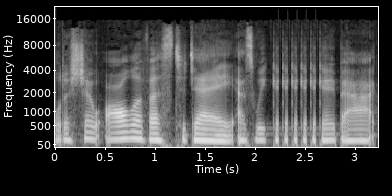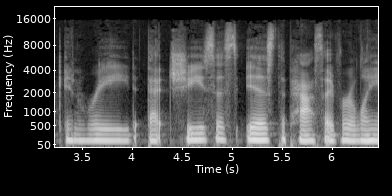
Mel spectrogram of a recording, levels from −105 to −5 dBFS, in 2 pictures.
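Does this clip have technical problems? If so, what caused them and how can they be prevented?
Yes. There is a system hang loop from 2.23 to 2.69 s. The computer stalled while the sound hardware kept replaying its ring buffer, so one 92.9 ms slice repeats five times as a machine-gun stutter at 10.8 Hz. That slice length fits a 4096-sample buffer. Running audio on a high-priority thread, with a watchdog that mutes output when the buffer stops refilling, prevents this.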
